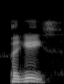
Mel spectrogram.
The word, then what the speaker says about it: Pegues: Jesse loves I was gonna say, I do not know how to pronounce his name, but yeah, him. Pegues.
